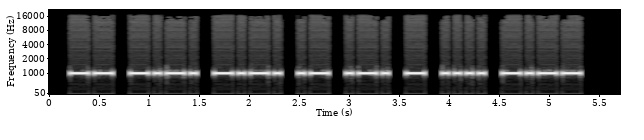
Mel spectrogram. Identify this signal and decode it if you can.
Morse code, heard as a keyed tone, about 20 wpm, 1000 Hz. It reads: MCCARTHY
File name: qotdfiles / 20wpm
